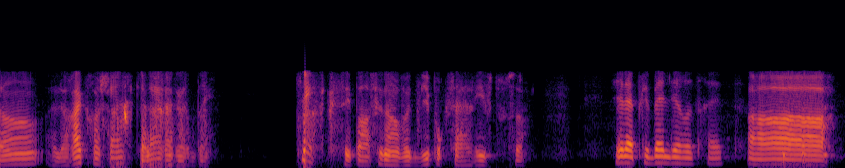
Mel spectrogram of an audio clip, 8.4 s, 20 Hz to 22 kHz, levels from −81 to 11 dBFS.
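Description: From 1.02 to 3.33 s the speech is buried under harsh, grinding distortion, then clears to the thin telephone band of the 32 kbit/s G.726 link. This is a codec payload misread: the decoder took the G.726 code words in reversed bit order, producing wrong sample differences.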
